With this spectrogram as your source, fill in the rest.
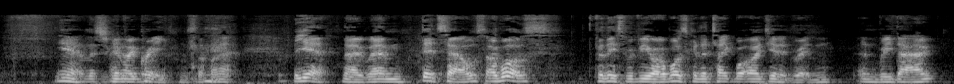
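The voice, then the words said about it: Strained, fading voice. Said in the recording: “My voice is going ... How could you be fucking losing your voice?”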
